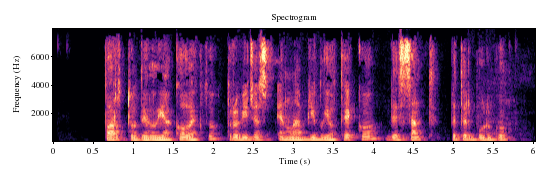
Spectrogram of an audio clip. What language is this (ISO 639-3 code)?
epo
